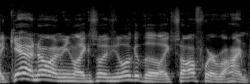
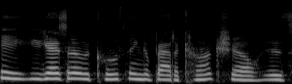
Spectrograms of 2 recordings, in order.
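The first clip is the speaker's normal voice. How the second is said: small, mousy, high little voice; 5 semitones higher, 9 dB quieter than usual. Retelling a camp girl speaking into the mic with a conch shell: mousy Carl Wheezer voice. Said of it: "she says in the mic, very, like, mousy".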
